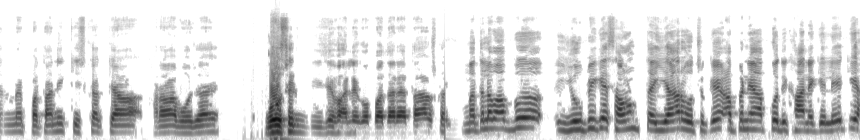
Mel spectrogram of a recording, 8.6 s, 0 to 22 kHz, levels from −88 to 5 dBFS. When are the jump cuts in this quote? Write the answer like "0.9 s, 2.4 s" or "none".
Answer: 4.4 s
